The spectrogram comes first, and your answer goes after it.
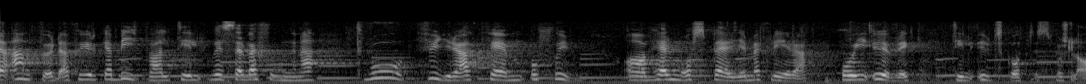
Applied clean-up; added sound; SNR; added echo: none; Wind instrument, woodwind instrument; 18 dB; none.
